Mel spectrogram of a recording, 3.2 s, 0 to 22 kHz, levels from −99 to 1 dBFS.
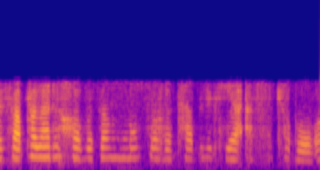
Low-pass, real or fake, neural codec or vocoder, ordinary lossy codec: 3.6 kHz; fake; codec, 16 kHz, 1.1 kbps, Voila-Tokenizer; Opus, 32 kbps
